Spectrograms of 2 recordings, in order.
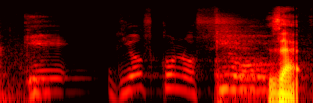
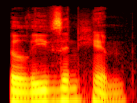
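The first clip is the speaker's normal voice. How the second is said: ordinary delivery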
